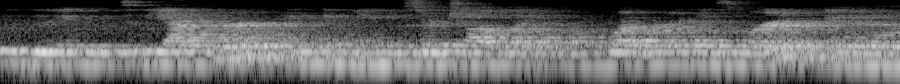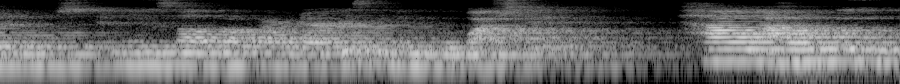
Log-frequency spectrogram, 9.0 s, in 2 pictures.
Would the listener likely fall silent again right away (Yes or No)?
Yes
